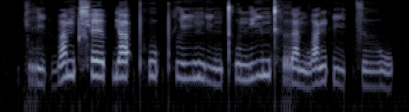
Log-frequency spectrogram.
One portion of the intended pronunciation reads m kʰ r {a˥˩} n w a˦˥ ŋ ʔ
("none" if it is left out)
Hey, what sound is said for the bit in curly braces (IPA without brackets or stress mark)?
a˨˩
